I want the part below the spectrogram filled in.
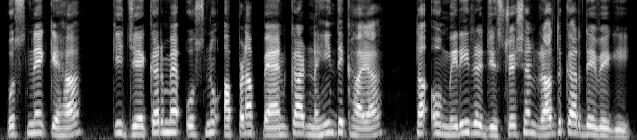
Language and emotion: Punjabi, fearful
